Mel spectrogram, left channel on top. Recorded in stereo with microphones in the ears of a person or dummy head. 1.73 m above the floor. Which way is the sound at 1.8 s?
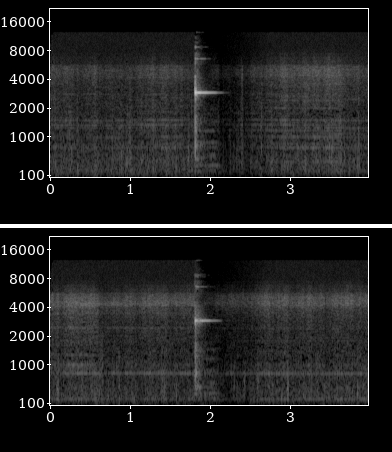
45° left (ahead or behind).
